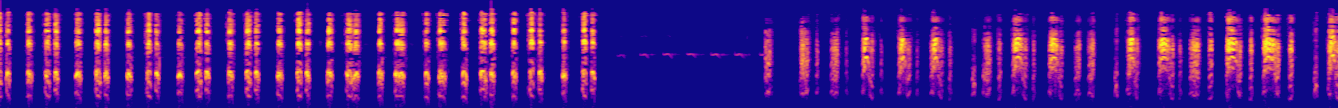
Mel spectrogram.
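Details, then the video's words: Chukar partridge giving a rapid series of harsh, evenly spaced clucks, about two per second for six seconds, then a short pause with a faint thin tone, after which looser, quicker clucking resumes. "Chowkor ki awaaz"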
